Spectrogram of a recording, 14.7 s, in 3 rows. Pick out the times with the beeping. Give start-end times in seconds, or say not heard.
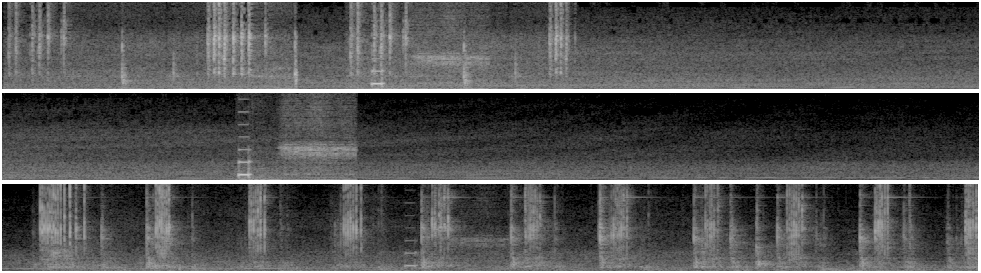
1.8-2.5, 6.0-6.7, 11.8-12.3.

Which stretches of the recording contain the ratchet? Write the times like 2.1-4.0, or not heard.
0.0-2.9, 9.9-14.6.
